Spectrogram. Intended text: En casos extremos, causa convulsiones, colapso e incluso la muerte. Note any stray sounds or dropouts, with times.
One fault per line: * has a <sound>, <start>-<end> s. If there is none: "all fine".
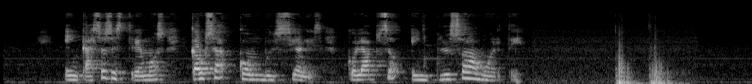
* has a thud, 6.2-6.9 s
